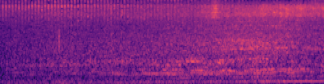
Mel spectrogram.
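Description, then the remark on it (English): A steady wash of car traffic noise at a busy city intersection where cyclists and pedestrians converge, with low engine rumble, one vehicle's drone growing a little louder toward the end. No voices are heard. “It's a tricky spot where cyclists and pedestrians converge near a busy intersection with a lot of car traffic.”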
